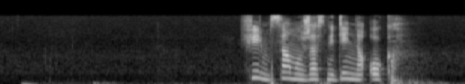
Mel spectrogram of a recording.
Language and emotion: Russian, neutral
